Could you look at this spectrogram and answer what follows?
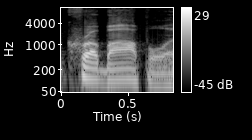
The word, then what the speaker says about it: Krabappel: Not Krabappel, right? Krabappel, as it's pronounced.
